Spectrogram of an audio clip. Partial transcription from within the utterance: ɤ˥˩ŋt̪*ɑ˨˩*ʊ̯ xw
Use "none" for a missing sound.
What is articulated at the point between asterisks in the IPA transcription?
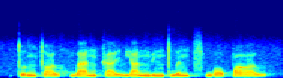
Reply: ɑ˨˩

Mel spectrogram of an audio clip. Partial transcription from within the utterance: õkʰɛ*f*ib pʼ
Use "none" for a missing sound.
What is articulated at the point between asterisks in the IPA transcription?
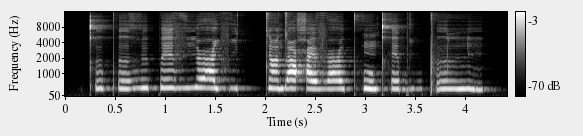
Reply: b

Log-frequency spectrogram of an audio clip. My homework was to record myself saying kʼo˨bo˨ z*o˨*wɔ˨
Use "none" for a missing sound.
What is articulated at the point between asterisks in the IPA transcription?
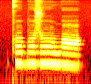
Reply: oː˨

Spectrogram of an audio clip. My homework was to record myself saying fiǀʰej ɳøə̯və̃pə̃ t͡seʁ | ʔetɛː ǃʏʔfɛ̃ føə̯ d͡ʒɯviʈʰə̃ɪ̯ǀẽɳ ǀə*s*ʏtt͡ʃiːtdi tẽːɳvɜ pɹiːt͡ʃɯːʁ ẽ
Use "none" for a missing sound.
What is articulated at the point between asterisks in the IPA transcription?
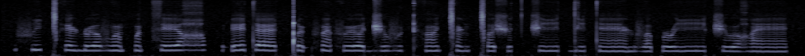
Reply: ʃ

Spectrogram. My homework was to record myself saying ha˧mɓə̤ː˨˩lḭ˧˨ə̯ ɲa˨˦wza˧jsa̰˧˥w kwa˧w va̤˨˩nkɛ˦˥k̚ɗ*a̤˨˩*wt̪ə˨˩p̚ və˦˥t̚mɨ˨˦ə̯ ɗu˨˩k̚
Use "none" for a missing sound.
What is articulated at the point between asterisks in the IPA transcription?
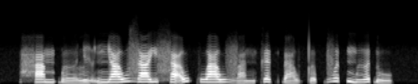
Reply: a̤˨˩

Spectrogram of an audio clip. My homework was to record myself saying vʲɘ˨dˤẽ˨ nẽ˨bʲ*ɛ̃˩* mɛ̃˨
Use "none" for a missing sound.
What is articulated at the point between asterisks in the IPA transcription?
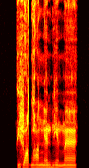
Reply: ẽ˩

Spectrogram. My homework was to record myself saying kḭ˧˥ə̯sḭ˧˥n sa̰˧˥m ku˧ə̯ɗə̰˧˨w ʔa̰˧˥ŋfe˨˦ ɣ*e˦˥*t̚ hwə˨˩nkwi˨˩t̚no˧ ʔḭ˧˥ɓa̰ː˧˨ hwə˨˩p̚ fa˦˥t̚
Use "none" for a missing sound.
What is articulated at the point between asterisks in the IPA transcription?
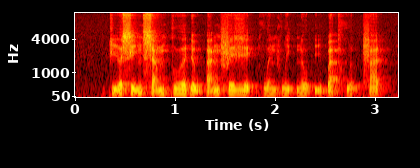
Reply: e˨˩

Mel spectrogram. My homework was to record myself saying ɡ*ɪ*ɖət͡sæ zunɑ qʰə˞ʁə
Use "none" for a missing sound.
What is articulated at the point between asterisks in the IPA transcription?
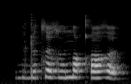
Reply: ɪ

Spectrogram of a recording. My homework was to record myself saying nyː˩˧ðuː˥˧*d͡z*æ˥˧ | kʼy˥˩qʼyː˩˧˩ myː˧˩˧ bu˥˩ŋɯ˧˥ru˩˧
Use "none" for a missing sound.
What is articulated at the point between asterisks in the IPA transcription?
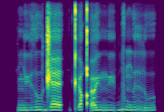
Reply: d͡ʒ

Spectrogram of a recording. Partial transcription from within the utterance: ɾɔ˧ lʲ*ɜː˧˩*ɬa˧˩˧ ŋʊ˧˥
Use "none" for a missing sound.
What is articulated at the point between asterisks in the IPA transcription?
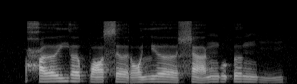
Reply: ɜː˧˩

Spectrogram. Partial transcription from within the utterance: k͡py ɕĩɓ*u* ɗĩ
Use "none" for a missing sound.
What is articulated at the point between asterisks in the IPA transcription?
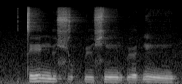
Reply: ʏ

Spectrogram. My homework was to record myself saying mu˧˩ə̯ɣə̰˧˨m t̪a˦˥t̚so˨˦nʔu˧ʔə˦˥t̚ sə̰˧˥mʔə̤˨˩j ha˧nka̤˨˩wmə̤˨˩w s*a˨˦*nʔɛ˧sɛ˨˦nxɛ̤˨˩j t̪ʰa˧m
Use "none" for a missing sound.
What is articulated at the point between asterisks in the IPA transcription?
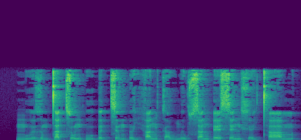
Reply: a˨˦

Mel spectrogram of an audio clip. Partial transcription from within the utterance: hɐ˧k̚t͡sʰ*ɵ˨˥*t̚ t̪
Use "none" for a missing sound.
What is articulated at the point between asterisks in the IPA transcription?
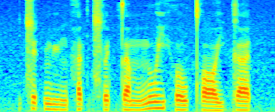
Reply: ɵ˨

